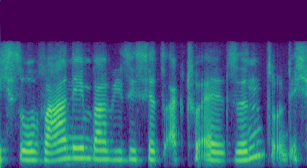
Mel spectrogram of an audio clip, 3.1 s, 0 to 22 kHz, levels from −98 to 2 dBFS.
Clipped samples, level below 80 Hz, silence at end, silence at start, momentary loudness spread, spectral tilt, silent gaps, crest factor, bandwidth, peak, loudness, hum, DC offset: under 0.1%; -76 dBFS; 0 s; 0 s; 8 LU; -4 dB/octave; none; 18 dB; 8.2 kHz; -4 dBFS; -22 LUFS; none; under 0.1%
